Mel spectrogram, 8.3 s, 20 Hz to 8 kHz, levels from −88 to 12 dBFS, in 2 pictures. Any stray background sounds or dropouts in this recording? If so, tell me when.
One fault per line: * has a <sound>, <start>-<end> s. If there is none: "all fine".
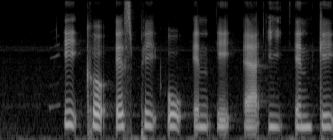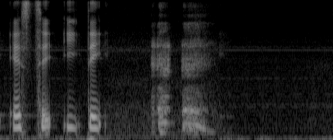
* has a throat clearing, 6.0-6.9 s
